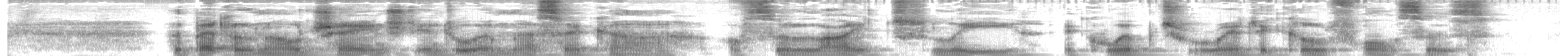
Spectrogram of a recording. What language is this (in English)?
English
